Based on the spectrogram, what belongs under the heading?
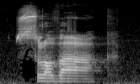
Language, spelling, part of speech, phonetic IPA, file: Czech, Slovák, noun / proper noun, [ˈslovaːk], Cs-Slovák.ogg
- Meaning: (noun) Slovak (person); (proper noun) a male surname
